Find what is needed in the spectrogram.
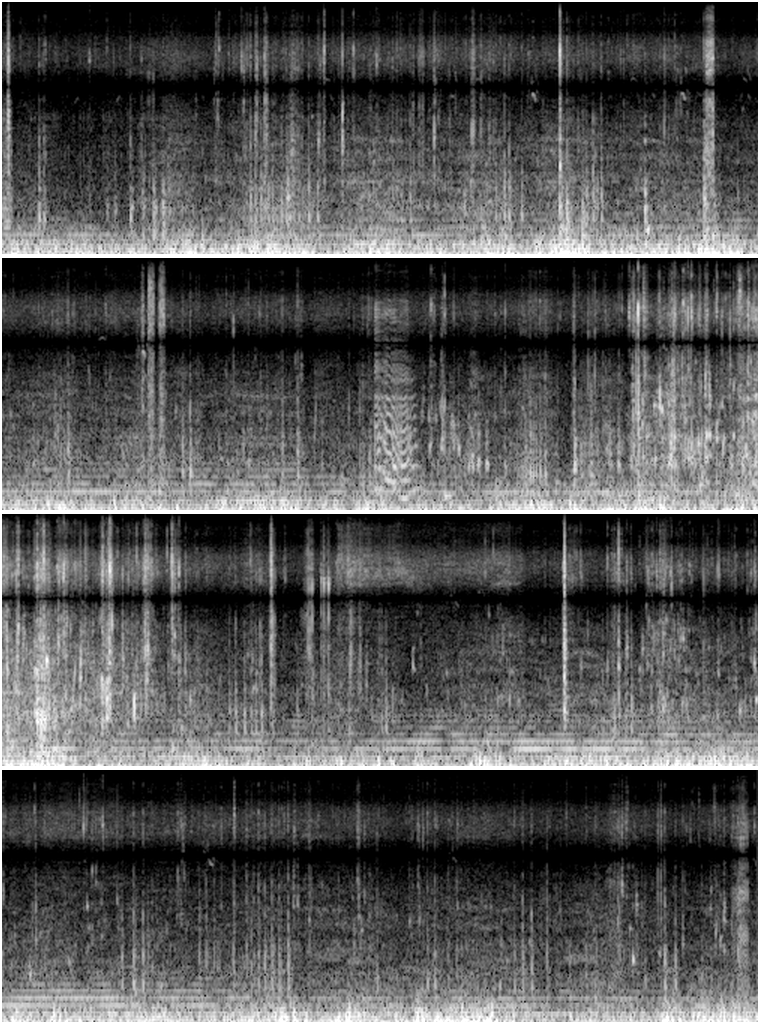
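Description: Wind buffeting the microphone of a kayak-mounted camera, with low rumble that swells and eases, small water splashes and knocks against the kayak, and a faint steady hum underneath for most of the time.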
